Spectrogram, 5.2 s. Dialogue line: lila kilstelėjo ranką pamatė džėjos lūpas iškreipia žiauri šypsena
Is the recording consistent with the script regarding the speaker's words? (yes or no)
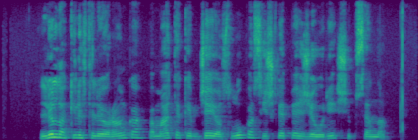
no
